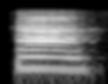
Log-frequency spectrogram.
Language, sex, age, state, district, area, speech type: Hindi, male, 30-45, Madhya Pradesh, Gwalior, urban, conversation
